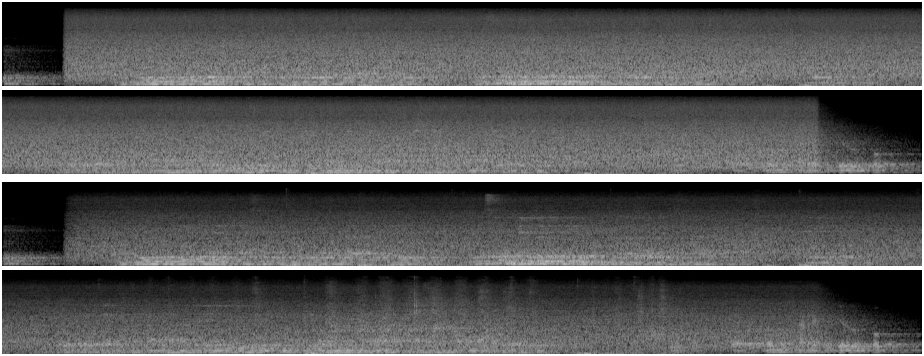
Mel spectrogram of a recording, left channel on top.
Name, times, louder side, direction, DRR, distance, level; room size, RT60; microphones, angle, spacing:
sound 1, 0.6-17.4, left 6 dB, 65° left, 0.4 m, -28 dB
sound 2, 1.0-15.9, right 1 dB, 85° right, 1.0 m, -37 dB
voice 1, 1.1-4.2 4.6-7.1 7.9-8.7 9.5-14.5, equal, 30° right, -11 dB, 1.5 m, -27 dB
voice 2, 15.9-18.0, right 1 dB, 10° right, 3 dB, 0.4 m, -30 dB
10.0 x 4.6 x 3.3 m, 2.5 s
head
